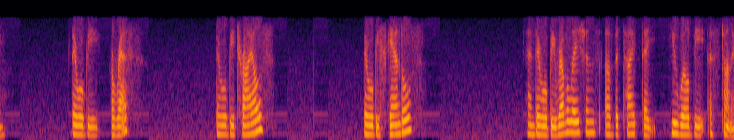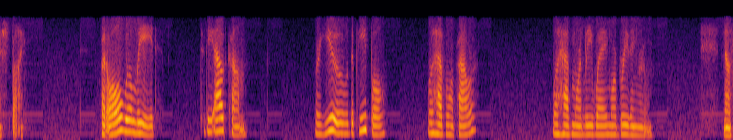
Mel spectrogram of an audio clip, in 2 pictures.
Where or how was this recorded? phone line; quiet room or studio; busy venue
phone line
